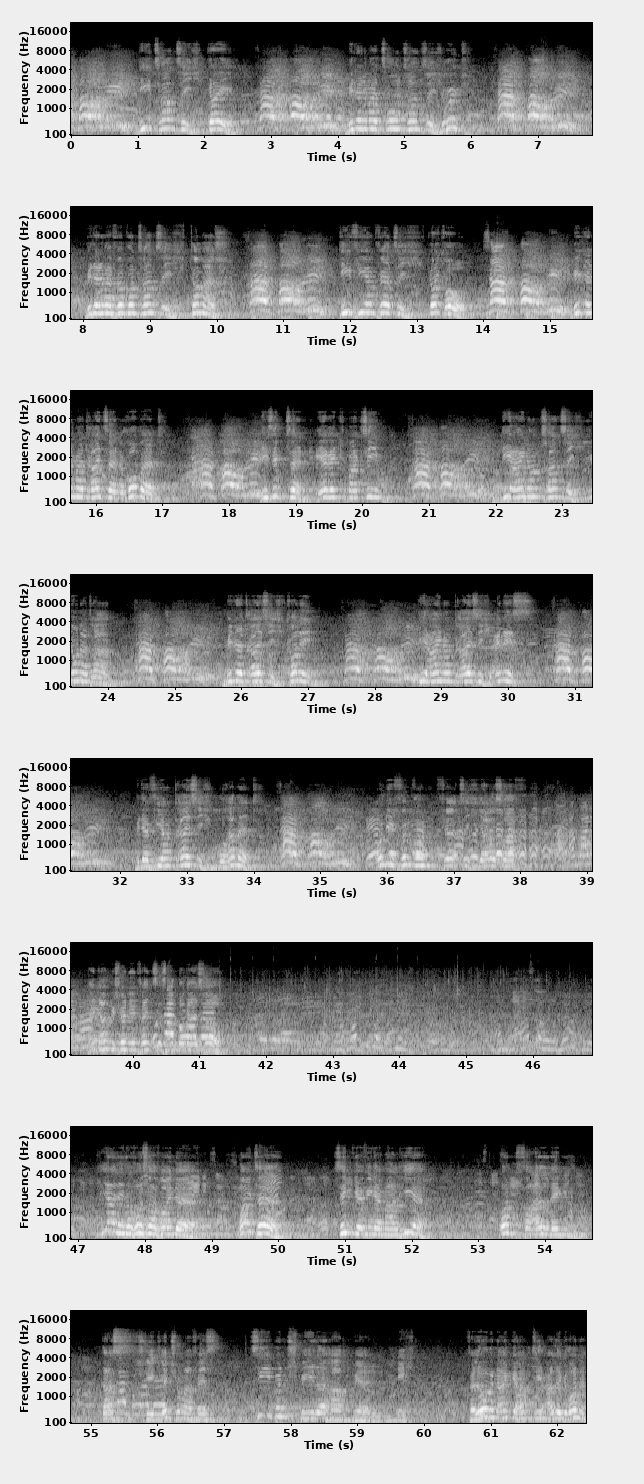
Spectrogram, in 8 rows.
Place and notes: mainz: stadion am bruchweg - the city, the country & me: football stadium of fsv mainz 05, south stands
before the football match mainz 05 - hamburger sv, footbal fans of mainz 05, stadium commentator introducing the teams of hamburger sv and mainz 05
the city, the country & me: october 16, 2010
Mainz, Deutschland, 16 October 2010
